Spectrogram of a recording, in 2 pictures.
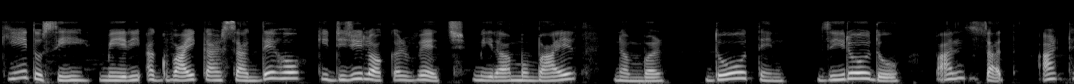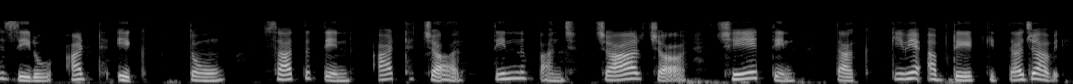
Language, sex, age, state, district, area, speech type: Punjabi, female, 18-30, Punjab, Hoshiarpur, rural, read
